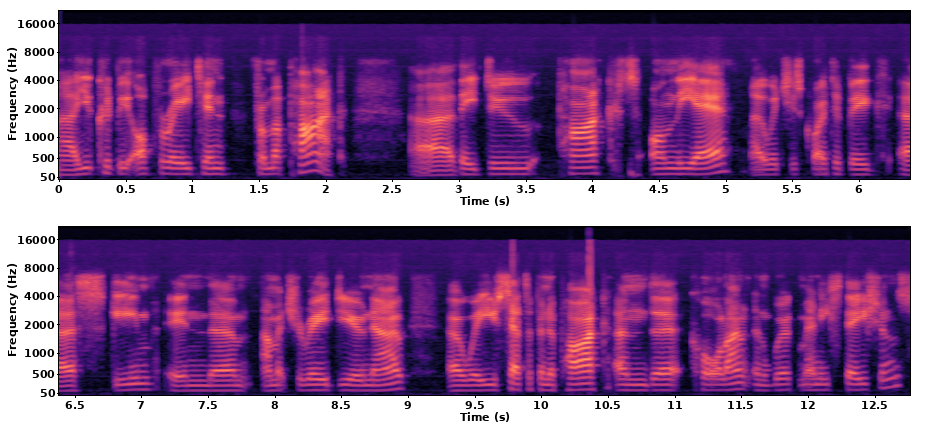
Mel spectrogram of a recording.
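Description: In a dry recording with no echo and a quiet background, a man with a bright, sharp tone speaks at a fairly slow pace. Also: medium pitch for a man, fairly even intonation. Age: 30s. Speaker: amateur radio operator. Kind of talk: presentation. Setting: live webinar stream. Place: home room.

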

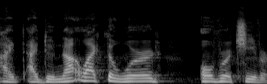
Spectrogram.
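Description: The voice shows ordinary pitch variation. The background is quiet. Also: man. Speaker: guest, coach. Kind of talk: motivational talk. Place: meeting room.

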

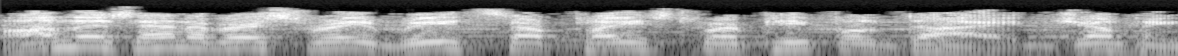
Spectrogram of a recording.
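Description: A man talks at a fairly quick pace. Music plays behind him. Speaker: newsreel narrator. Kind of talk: 1960s newsreel narration.

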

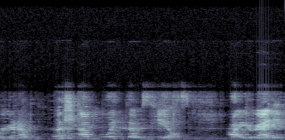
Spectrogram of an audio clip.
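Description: Over music in the background, a woman with a raised, projected voice speaks at a moderate pace in a high pitch with an upbeat tone. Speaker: fitness instructor. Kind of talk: workout class cueing. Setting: video workout. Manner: upbeat, encouraging, rhythmic cueing with countdowns; warm, supportive, reassuring. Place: gym. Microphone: camera far.

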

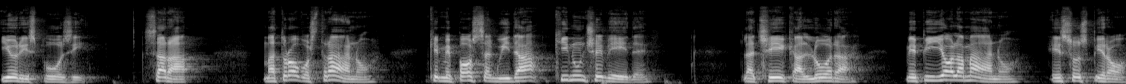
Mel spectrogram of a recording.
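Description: Against a quiet background, a man speaks very slowly with lively intonation. He leaves long, frequent pauses. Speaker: priest. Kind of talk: reading aloud a poem in Roman dialect, then reflective commentary. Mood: warm, smiling. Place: home room. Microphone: phone near.

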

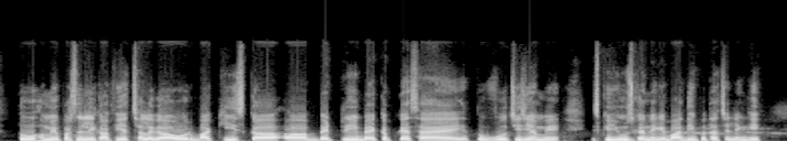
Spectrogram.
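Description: A man speaks at a moderate pace and medium pitch, his clear, smooth, slightly mellow tone showing little pitch movement in a dry, close recording with no echo.

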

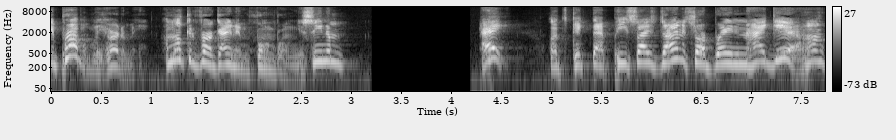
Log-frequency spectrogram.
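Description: A put-on character voice, fairly high in pitch and fairly quick, broken by long, frequent pauses. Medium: dub. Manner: brash, impatient.

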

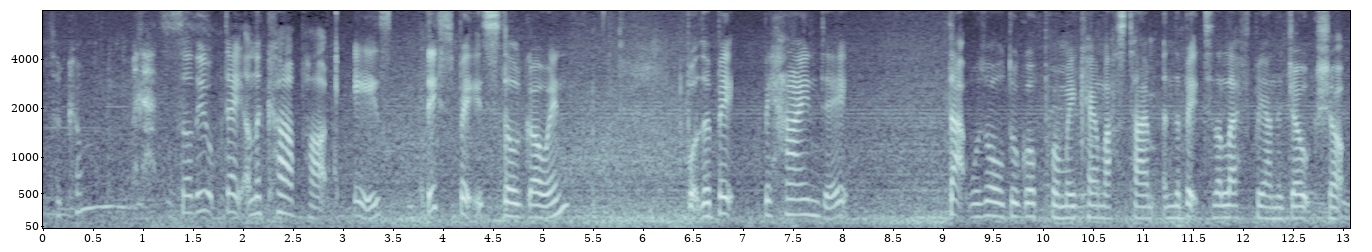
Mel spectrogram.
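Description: With a dry sound with no echo but noticeable background noise, a woman at a fairly low pitch talks at a fairly slow pace with long, frequent pauses. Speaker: vlogger. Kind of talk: casual vlog chat. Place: street. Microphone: phone near.

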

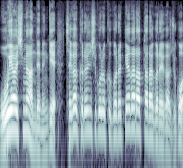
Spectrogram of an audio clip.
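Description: Talking at a very fast pace with lively intonation, a man is captured in a very clean recording with a silent background and a dry, close sound with no echo. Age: 30s. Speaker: YouTuber. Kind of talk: monologue talk to camera.

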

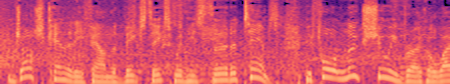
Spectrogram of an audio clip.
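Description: A man with an Australian accent speaks at a high pitch and moderate pace, with very wide pitch swings. Noticeable background noise runs underneath. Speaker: sports news presenter. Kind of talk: scripted sports news recap voiceover. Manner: brisk, formal, even-paced narration.

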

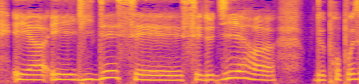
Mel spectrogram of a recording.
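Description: A woman's dark, mellow tone, dry with no echo, over a quiet background. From Belgium (Brussels); Belgium. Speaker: singer and stage performer; interviewee. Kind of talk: radio interview. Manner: animated. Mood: warm, enthusiastic. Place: studio. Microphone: studio mic.

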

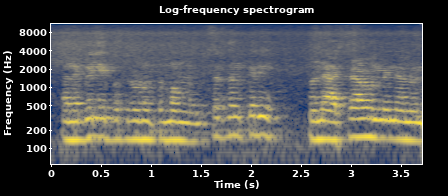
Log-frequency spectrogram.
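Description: A man speaks with a fairly high pitch and a flat, monotone delivery. The room echo is audible, and background noise is noticeable. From Gujarat, Bhavnagar district. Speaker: devotee. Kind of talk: testimony.

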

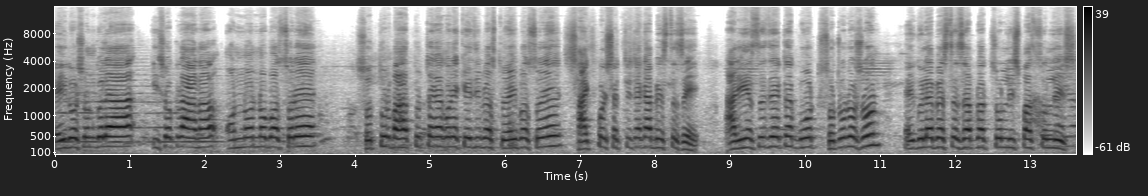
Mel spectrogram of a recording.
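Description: High-pitched male voice with fairly even intonation. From Faridpur, Bangladesh. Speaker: onion and garlic trader. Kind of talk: market interview. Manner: colloquial, dialectal.

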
